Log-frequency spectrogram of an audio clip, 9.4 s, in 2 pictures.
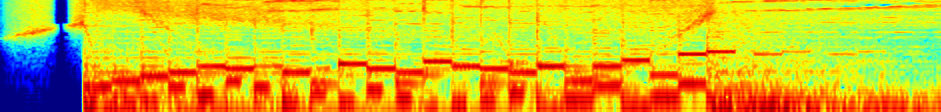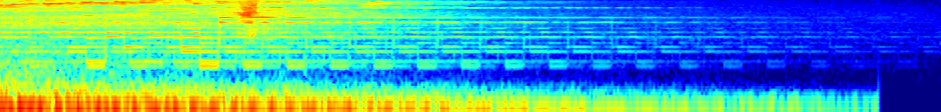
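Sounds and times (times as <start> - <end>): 
winning jingle: 0.4 - 7.3.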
